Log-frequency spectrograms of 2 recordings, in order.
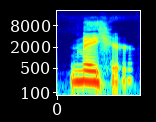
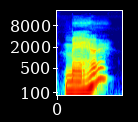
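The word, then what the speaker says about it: Maher: ¿Meher? ¿Meher? ¡Ajá! Y Penélope Salmanos. ninguno de los dos estaba cerca. Aquí está Catherine misma diciendo su nombre. My name's Catherine Marr, and I am the CEO of the Wikimedia Foundation.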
